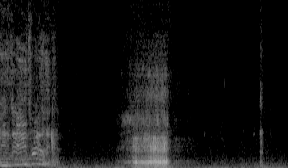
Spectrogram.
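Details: Female Cane Corso snoring while asleep after eating: one loud, rough, fluttering snore after a brief wavering sound; ordinary snoring.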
